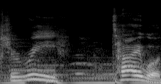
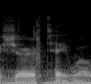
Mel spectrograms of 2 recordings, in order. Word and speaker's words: Sharif Tywell: is competitor number 691, Sharif Tywell. They're gonna say Sheriff Taywell, like they always do. They always get my own name wrong.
